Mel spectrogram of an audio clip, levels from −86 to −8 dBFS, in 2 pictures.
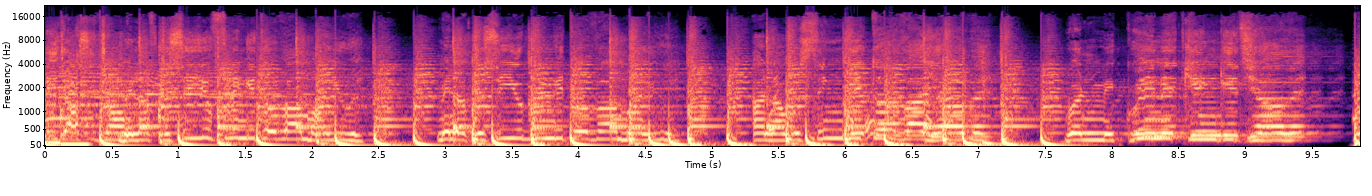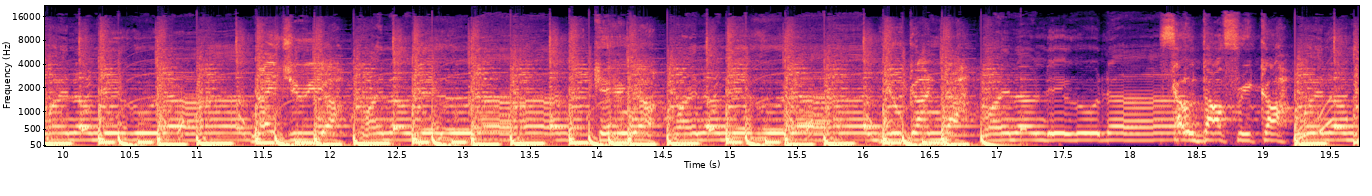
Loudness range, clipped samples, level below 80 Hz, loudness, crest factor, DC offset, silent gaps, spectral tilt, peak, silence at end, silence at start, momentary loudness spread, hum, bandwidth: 2 LU; 1%; -14 dBFS; -9 LUFS; 8 dB; under 0.1%; none; -5.5 dB/octave; 0 dBFS; 0 s; 0 s; 5 LU; none; 18.5 kHz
